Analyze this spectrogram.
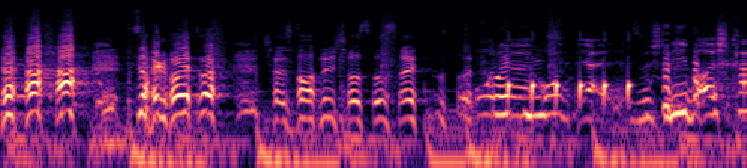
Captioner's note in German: lachend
